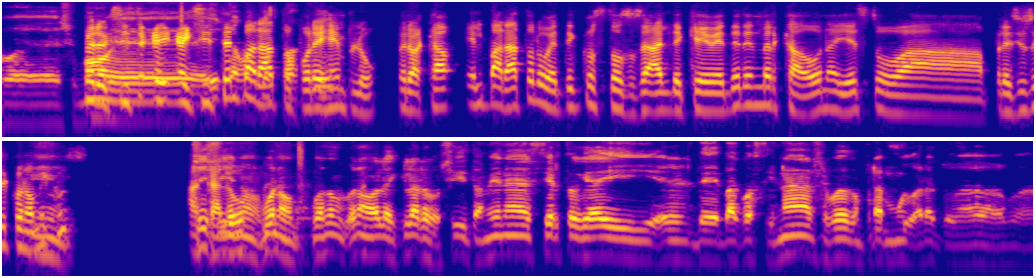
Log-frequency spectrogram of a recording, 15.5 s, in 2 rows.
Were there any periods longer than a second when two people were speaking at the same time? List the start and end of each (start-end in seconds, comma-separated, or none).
0.6-2.4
